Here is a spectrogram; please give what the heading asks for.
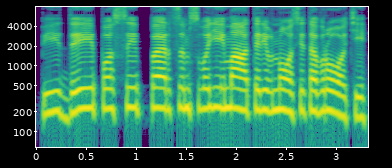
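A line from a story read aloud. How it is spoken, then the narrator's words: Shrieking. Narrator (Ukrainian): верещала Мотря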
